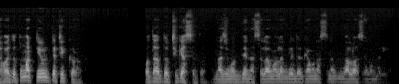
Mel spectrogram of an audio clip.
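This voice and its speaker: A middle-aged man with a low-ish, mellow voice hosts a political live stream, reading out viewers' names as they join and greeting them. He checks his sound often, and the recording is dry and muffled.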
